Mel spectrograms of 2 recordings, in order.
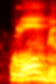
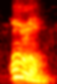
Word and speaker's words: Coulomb: Charles Augustin de cum muitas vezes a gente pronuncia tem uma tendência a portugues e e pronunciar colomb né mas como ele é francês a a melhor pronúncia seria coulumb então é Charles Augustin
